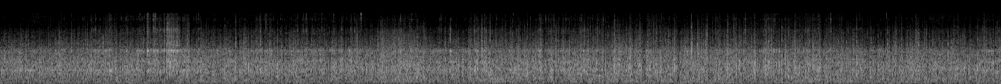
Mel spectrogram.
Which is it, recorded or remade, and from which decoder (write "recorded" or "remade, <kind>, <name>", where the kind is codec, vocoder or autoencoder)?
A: recorded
